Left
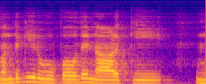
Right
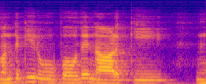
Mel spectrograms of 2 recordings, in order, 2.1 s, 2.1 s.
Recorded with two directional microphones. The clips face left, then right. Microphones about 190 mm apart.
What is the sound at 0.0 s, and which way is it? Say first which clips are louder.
Speech: left 5 dB; 45° left (ahead or behind).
